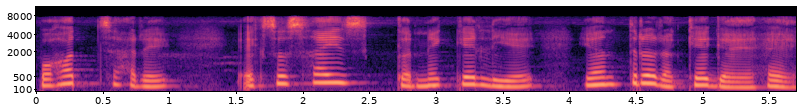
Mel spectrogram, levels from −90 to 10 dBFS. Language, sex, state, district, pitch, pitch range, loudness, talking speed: Hindi, female, Odisha, Malkangiri, 215 Hz, 190-270 Hz, -17 LUFS, 105 wpm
